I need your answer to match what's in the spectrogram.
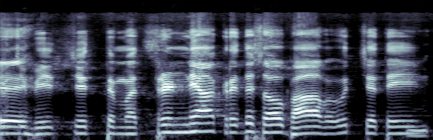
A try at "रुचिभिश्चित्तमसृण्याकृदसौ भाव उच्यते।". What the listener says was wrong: मत नहीं है, मसृण्या।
